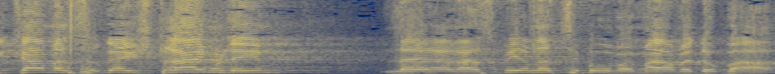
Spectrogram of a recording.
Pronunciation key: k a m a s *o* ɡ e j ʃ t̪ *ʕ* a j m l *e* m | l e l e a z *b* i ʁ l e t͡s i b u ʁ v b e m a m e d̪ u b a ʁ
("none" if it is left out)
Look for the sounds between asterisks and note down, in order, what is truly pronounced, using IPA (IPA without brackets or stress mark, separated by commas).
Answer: u, ʁ, i, b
